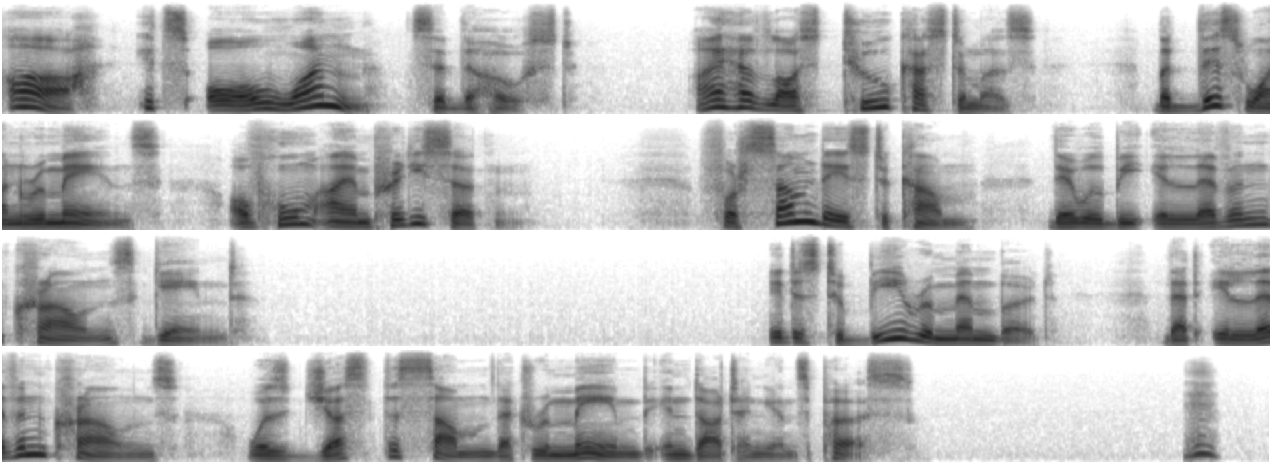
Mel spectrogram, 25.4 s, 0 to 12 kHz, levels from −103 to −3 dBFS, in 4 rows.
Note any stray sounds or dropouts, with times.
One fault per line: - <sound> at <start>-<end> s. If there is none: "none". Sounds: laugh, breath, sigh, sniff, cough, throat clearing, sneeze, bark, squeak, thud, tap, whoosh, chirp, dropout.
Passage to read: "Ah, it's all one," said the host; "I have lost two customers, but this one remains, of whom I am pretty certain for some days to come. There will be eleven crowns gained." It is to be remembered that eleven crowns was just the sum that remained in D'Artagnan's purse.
- breath at 24.9-25.1 s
